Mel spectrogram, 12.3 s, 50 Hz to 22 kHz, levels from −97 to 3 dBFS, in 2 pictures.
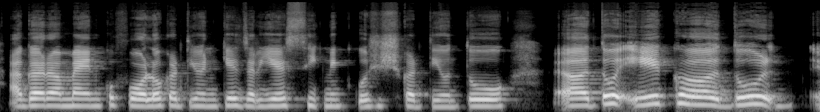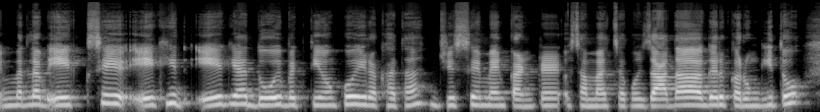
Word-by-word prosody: अगर 220 +1 +4
मैं 215 0 +2
इनको 210 +2 -5
फॉलो 210 -1 +3
करती 215 -1 -5
हूँ 210 - -4
इनके 205 +2 -1
ज़रिए 210 0 -1
सीखने 215 -1 -8
की 205 - -16
कोशिश 200 +2 -6
करती 195 -1 -3
हूँ 190 0 -6
तो। 205 0 +2 0.6
अ, 220 0 +4
तो 275 +1 +8
1 270 +3 +3
अ, 245 -4 +6
2 240 +6 +3 0.5
मतलब 240 0 -2
1 240 0 +1
से 290 -2 +1
1 230 -2 +1
ही 290 - +1 0.3
1 260 +2 0
या 270 -1 +3
2 235 0 +5
व्यक्तियों 235 -1 -4
को 260 +3 +1
ही 260 -1 +4
रखा 225 -2 -4
था, 245 +5 -4
जिससे 235 +2 -4
मैं 225 -1 -3
कंटेंट 210 +1 -3
समझ 210 -2 -4
सकूँ। 215 0 -7
ज़्यादा 220 +3 +3
अगर 240 +1 +2
करूँगी 220 +1 -3
तो 300 +3 +1
225 Hz, 200 wpm, -19 LUFS, 210-240 Hz, 0.6 s, तो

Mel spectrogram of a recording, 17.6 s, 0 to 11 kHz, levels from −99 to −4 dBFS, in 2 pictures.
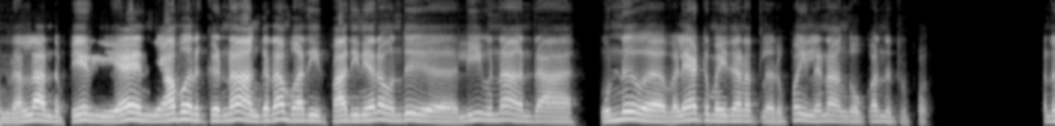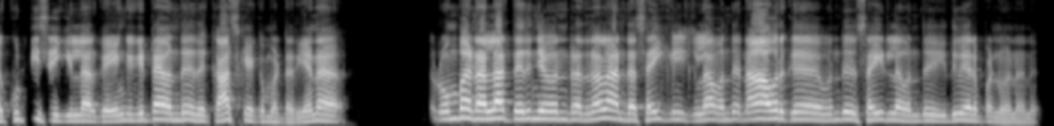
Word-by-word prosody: நல்ல 145 +6 +1
அந்த 135 -1 -4
பேரு 160 -1 +3 0.2
ஏன் 180 -3 +6
ஞாபகம் 175 +5 +4
இருக்குன்னா, 160 +3 +1
அங்கதான் 160 +5 +2
பாதி 160 -1 +1 0.2
பாதி 155 +1 +3
நேரம் 175 +1 +3
வந்து 170 +4 -2 0.5
லீவ்னா 175 +1 -2
அந்த 135 -1 -5 0.6
ஒண்ணு 180 +6 +1 0.2
அ - - +4
விளையாட்டு 170 +5 +1
மைதானத்தில 145 -5 -2
இருப்போம். 145 +8 -5
இல்லன்னா, 145 +1 -3
அங்க 130 -1 -8
உட்கார்ந்துட்டு 130 -4 -9
இருப்போம். 100 - -19 0.9
அந்த 145 +1 -3
குட்டி 185 +2 -7
சைக்கிள்லாம் 155 -1 -1
இருக்கும். 140 0 -1
எங்ககிட்ட 170 +3 -1
வந்து 180 +1 -3 0.2
காசு 180 +2 +1
கேட்க 135 -4 -4
மாட்டாரு. 120 -1 -7
ஏன்னா, 165 0 +1 1.0
ரொம்ப 215 +4 +1
நல்லா 205 +2 +7
தெரிஞ்சவர்ன்றதுனால 200 0 0
அந்த 175 -2 0
சைக்கிள்கிலாம் 180 -2 -3
வந்து, 185 +2 -7
நான் 205 +2 +6
அவருக்கு 190 -3 0 0.2
வந்து 190 +2 -3 0.2
சைட்ல 180 0 -1
வந்து 160 +2 -7
இது 165 - -6
வேற 165 -2 0
பண்ணுவேன், 110 -4 -8
நானு. 110 0 -14
170 Hz, 160 wpm, -22 LUFS, 145-185 Hz, 1.0 s, நல்லா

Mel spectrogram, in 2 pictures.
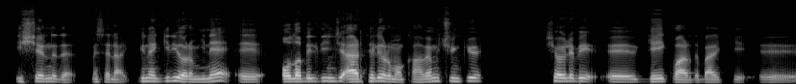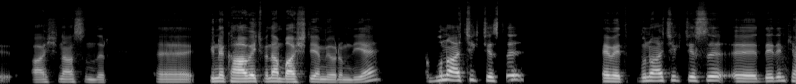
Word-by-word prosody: İş 140 -3 -6
yerinde 140 -4 -1
de 110 - -7 0.2
mesela 125 -3 -7
güne 145 0 -1
gidiyorum 140 -3 0
yine, 150 +7 0
eee, 120 -1 -4 0.2
olabildiğince 145 +3 +2
erteliyorum 135 +1 +3
o 115 - -5
kahvemi. 130 +6 -3
Çünkü 150 0 -3 0.6
şöyle 150 -1 +1
bir, 150 - -1
eee, 125 0 0
geyik 130 +3 -4
vardı 110 -2 -1
belki, 110 - -6
eee, 345 - -11 0.2
aşinasındır. 115 -1 -6 0.5
Eee, 115 0 -4 0.2
"Güne 145 +1 +3
kahve 140 0 +8
içmeden 140 -1 +3
başlayamıyorum." 120 -3 +2
diye. 180 - -2 0.5
Bunu 195 +8 +3
açıkçası 190 +1 +2 0.8
Evet, 140 -3 +4
bunu 165 +3 +2
açıkçası, 180 +1 +1
eee, 135 -1 +2
dedim 165 +3 -1
ki, 165 - -5
140 Hz, 130 wpm, -22 LUFS, 125-155 Hz, 0.8 s, kahve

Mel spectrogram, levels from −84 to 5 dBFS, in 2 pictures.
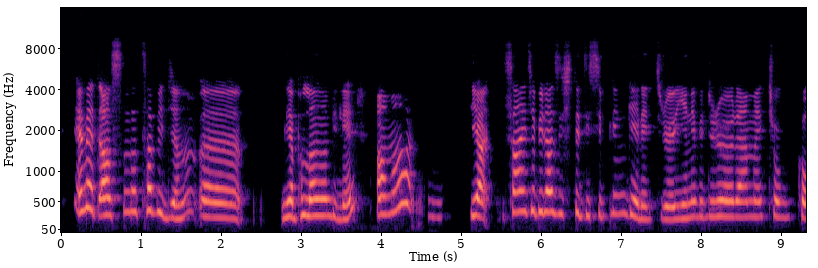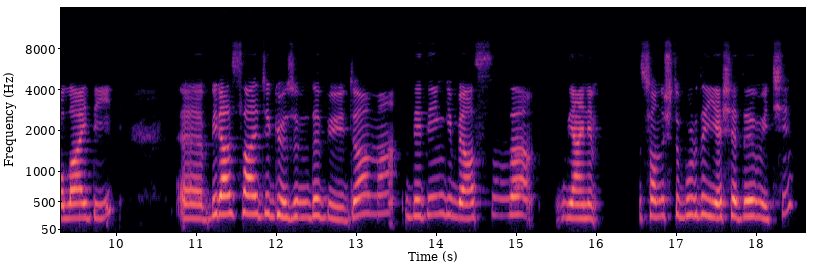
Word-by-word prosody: Evet, 360 +3 +4
aslında 285 +5 +3
tabii 345 -8 +2
canım, 240 +7 -1
ııı, 240 -3 +1 0.5
yapılanabilir 270 - +2
ama 300 +5 +2 0.9
ya, 270 -2 +4
sadece 335 +5 +1
biraz, 335 -2 +4
işte, 300 0 -5
disiplin 275 +3 -8
gerektiriyor. 220 -5 -1
Yeni 230 +4 -1
bir 255 0 -7
dil 255 0 -3
öğrenmek 255 -1 +1
çok 250 -1 -4
kolay 235 0 +2
değil. 240 +9 -7 0.8
Eee, 230 -1 -1
biraz 295 +4 +4
sadece 300 -2 +3
gözümde 255 -1 0
büyüdü 210 0 -2
ama 305 +2 -4
dediğin 270 +3 -4
gibi 255 -4 0
aslında, 275 +5 -4 0.4
yani, 230 -1 +2 0.5
sonuçta 265 +1 -4
burada 280 +1 -3
yaşadığım 255 0 +2
için, 235 - -7
260 Hz, 110 wpm, -22 LUFS, 240-295 Hz, 0.9 s, Evet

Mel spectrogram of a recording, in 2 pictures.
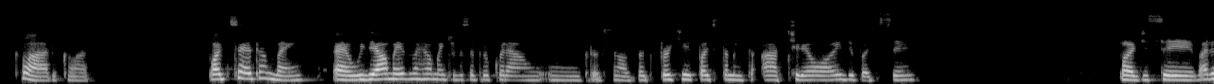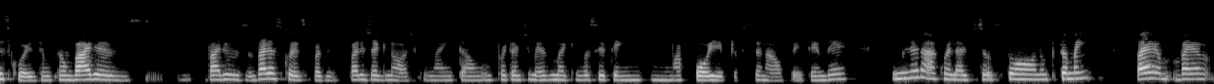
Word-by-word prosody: Claro, 190 -8 +2
claro. 185 -2 -9 1.2
Pode 240 0 +5
ser 270 -4 +5
também. 210 -7 -1 0.3
É, 220 -2 +6
o 210 +1 +5
ideal 235 +2 +8
mesmo 250 0 +3
é - - +2
realmente 230 -3 -2
você 210 +1 -6
procurar 210 -2 -5
um 195 0 -8
um - - -7
profissional 185 +1 -7
de - - -12
saúde, 200 -1 -5
por 225 - +4
porque 225 0 +1
pode 215 0 -1
ser - - -36
também 215 -3 -1 0.2
a 205 0 0
tireoide, 205 +1 -1
pode 185 -2 -6
ser. 210 0 -5 2.0
Pode 205 -2 +4
ser, 205 -1 +4
várias 245 +4 +2
coisas, 180 -4 -1
então, 195 +2 -2
várias 215 -3 +4 0.7
vários 215 0 0
várias 250 +2 +4
coisas 205 -5 -2
po 200 - -4 0.3
vários 215 0 -1
diagnósticos, 195 -4 -5
né. 195 0 -8
Então, 195 0 -7
o 205 - -7
importante 210 +1 -5
mesmo 215 +1 -1
é 210 - -3
que 210 +1 -12
você 210 +1 -2
tem 205 0 -4
um 200 -1 -6
apoio 200 -1 +2
profissional 180 -2 -9
pra - - -8
entender, 210 +6 -4 0.5
e - - +1
melhorar 310 +5 +2
a - - -3
qualidade 225 -4 0
do 215 - -28
seu 230 - -1
sono, 230 0 +2
porque - - -20
também, 275 +3 +1 0.4
vai 265 +2 +6
vai 245 +2 +1
210 Hz, 160 wpm, -21 LUFS, 200-230 Hz, 2.0 s, ideal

